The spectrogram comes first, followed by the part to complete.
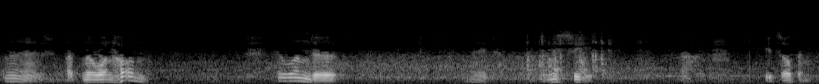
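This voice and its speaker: An actor playing a sly, evasive French spy posing as an ally in an old radio mystery, suave and theatrical. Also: male voice, lowish voice, big pitch swings, slow, pauses often. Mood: wary. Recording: tinny, noisy old radio recording.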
